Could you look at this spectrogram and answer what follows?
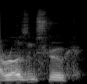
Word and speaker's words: Rozenstruik: Rosenstruck? Yeah, Rosenstruik.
